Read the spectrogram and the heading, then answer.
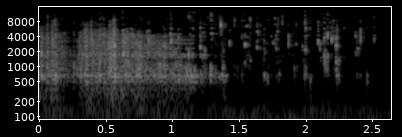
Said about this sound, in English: listen to the ice of our beverages clink around for a second. I'm drinking the pink drink from Starbucks right now. This is ASMR for you.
